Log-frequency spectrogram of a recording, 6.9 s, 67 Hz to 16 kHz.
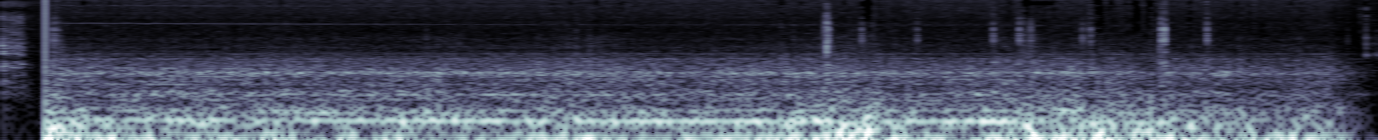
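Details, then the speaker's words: Porsche 981 Boxster driving after the knocking rear trailing arm was replaced (bolt torqued to 160 Nm): steady road and drivetrain drone with no knocks; the rear suspension sounds healthy. "as you can hear, there's no knocking."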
